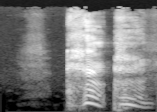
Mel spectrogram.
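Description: A short intake of breath, then two loud, voiced coughing bursts in quick succession, with a throaty, acted quality like someone performing a cough or clearing their throat.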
